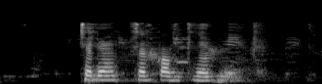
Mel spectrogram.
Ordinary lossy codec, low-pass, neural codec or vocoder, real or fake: MP3, 64 kbps; 7.2 kHz; codec, 44.1 kHz, 1.7 kbps, Pupu-Codec; fake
